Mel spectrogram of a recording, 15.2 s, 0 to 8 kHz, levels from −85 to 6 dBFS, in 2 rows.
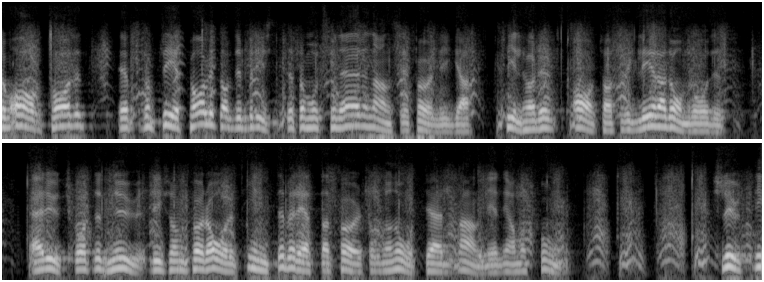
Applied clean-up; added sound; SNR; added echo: neural mask model RNNoise.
